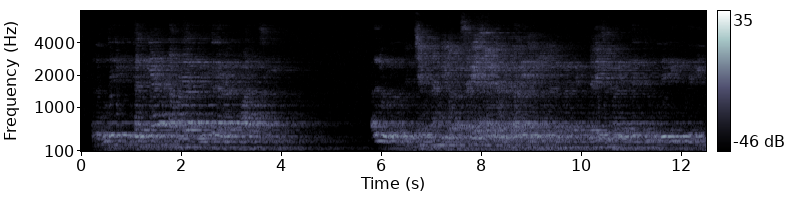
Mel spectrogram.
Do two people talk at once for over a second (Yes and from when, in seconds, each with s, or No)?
Yes, from 7.9 s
